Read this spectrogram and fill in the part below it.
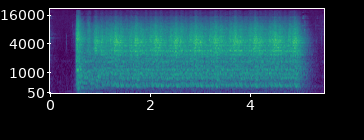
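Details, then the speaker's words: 1979 Corvette with new crate V8, first start attempt, fuel system not primed: starter spins it steadily with an even churning rhythm but it never fires; crank no start. "all right I've got gas in the tank but I haven't primed it so let me go get some gas and pour it down the tube"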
